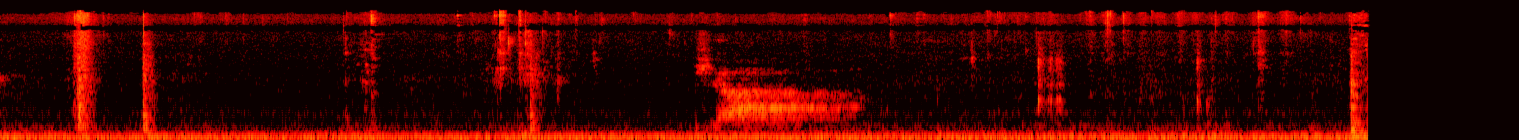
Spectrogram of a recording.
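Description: A knife scrapes and taps on a wooden cutting board.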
